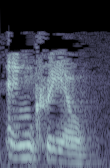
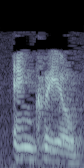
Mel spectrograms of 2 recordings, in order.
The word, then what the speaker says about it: egchrio: The fifth Greek term is egg krio, E-G-C-H-R-I-O, Strong's 1472. It's actually pronounced Encrio, Encrio.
